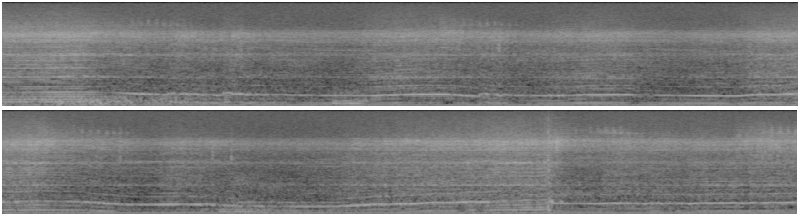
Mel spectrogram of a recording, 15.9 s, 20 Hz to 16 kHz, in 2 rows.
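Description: A Formula 1 car's engine on a lap in the racing game F1 2020 gives a steady, high whine that rises and falls in pitch as it accelerates and shifts through corners.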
